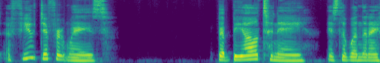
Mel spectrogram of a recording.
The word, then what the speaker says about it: Beltane: a little side note on Beltane it is pronounced a few different ways but be Alton a is the one that I found to be the most common even though it's okay to say Beltane be Alton a that's how we're supposed to say it it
